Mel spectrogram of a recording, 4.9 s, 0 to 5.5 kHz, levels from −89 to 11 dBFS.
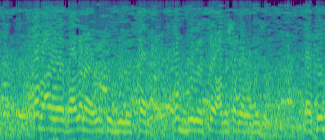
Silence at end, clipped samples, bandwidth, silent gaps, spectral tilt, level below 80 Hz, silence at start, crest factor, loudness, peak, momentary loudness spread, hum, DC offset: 0 s; 7%; 5.4 kHz; none; -8.5 dB/octave; -26 dBFS; 0 s; 4 dB; -5 LUFS; 0 dBFS; 3 LU; none; under 0.1%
